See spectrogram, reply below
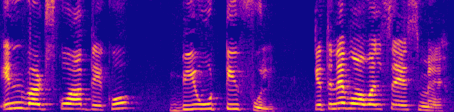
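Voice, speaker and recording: High-voiced Indian woman teaching grammar. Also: fairly bright tone, slight background noise. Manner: patient, repeats word lists slowly, addresses students as "beta". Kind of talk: classroom lecture explaining grammar.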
